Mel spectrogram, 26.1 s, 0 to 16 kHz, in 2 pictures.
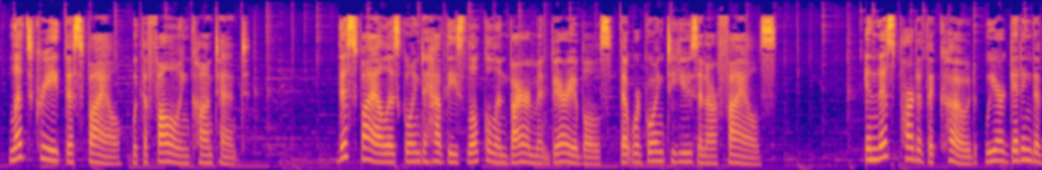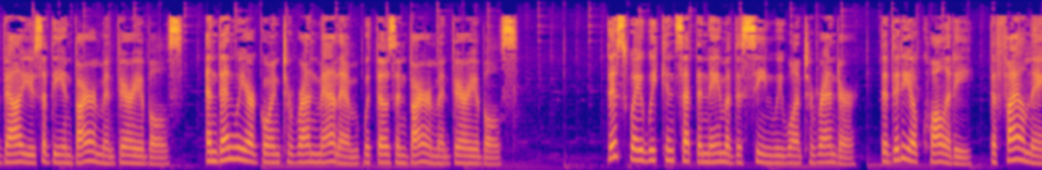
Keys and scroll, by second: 0.7-1.9 typing, 3.2-3.9 typing, 5.4 Escape, 5.5 Escape, 5.8 typing, 7.2-8.1 typing, 9.0 Return.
